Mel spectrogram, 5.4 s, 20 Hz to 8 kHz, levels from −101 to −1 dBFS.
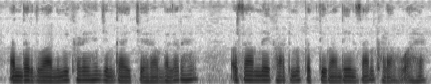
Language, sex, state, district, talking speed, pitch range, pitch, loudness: Hindi, male, Uttar Pradesh, Lalitpur, 220 wpm, 105-120 Hz, 110 Hz, -21 LUFS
